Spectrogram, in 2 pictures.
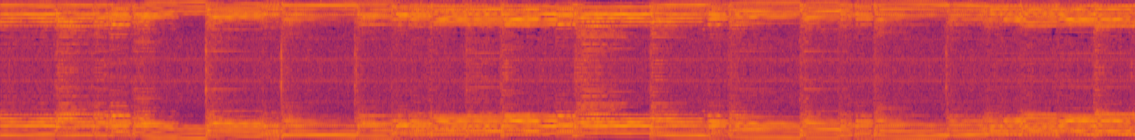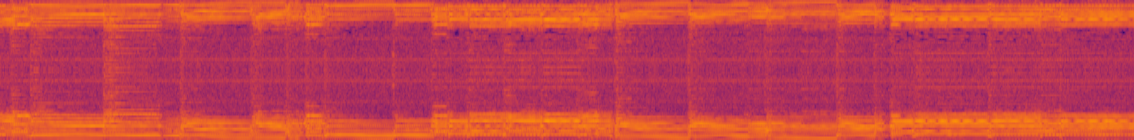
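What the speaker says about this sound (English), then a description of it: "This riff is just a little chord progression." Electric guitar plays the verse riff of a song, a steady repeating chord progression with power chords and an effects-processed tone, loud and continuous without talk.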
